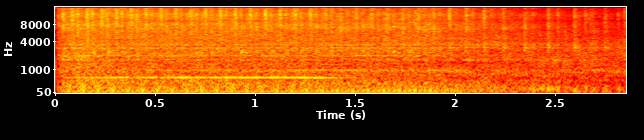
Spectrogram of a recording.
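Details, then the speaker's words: Small engine with an electronic fuel solenoid on a brand-new carburetor fires after being choked with pliers, then runs at a steady, even beat before winding down; normal running once started. "There it is. Like I said, even though it's brand new, it doesn't mean it's working."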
